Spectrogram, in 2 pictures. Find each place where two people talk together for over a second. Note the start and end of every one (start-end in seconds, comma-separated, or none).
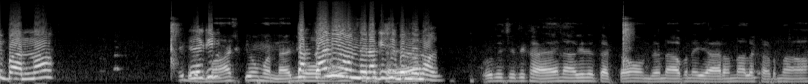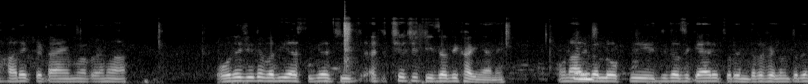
3.0-4.3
